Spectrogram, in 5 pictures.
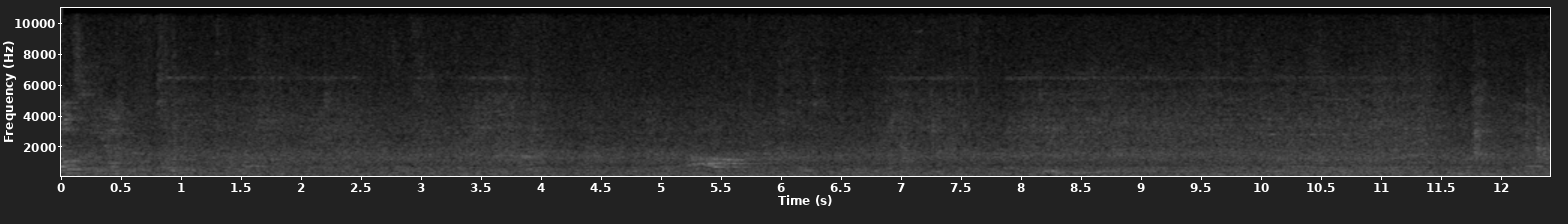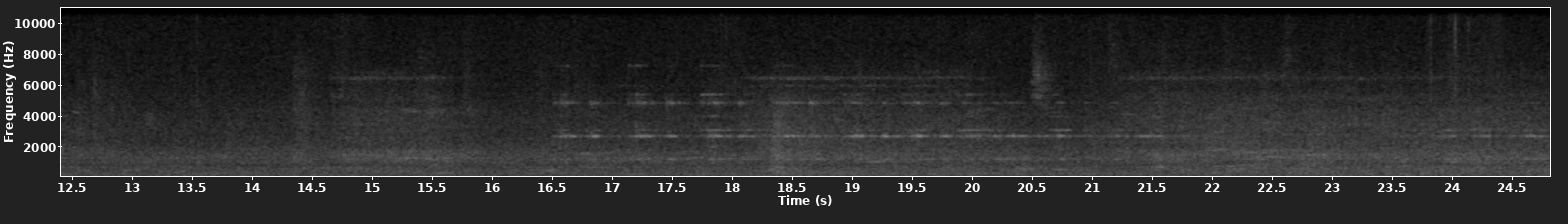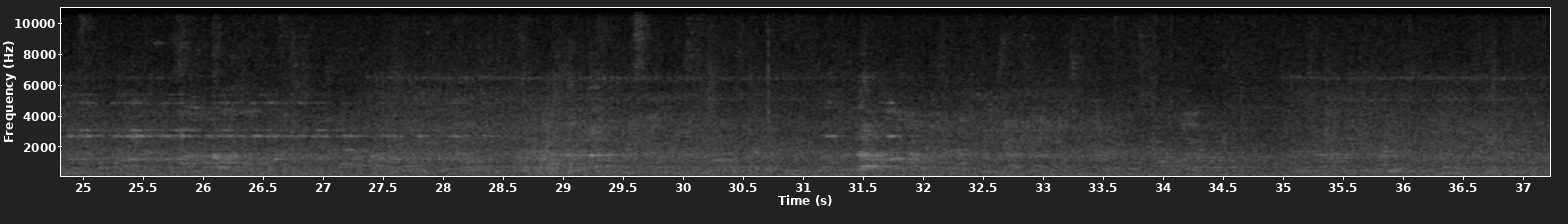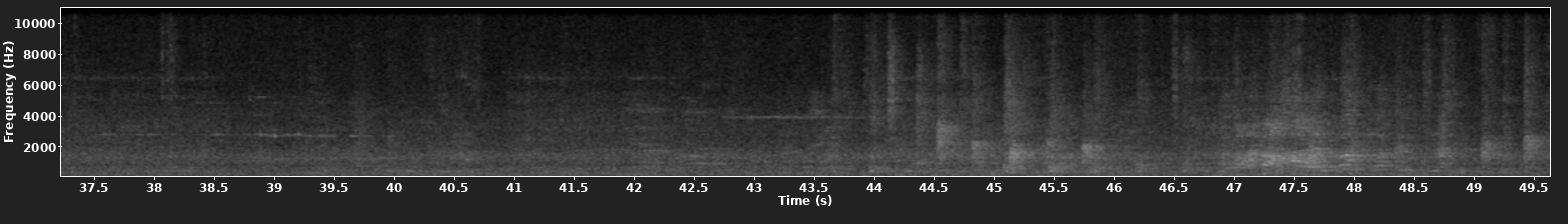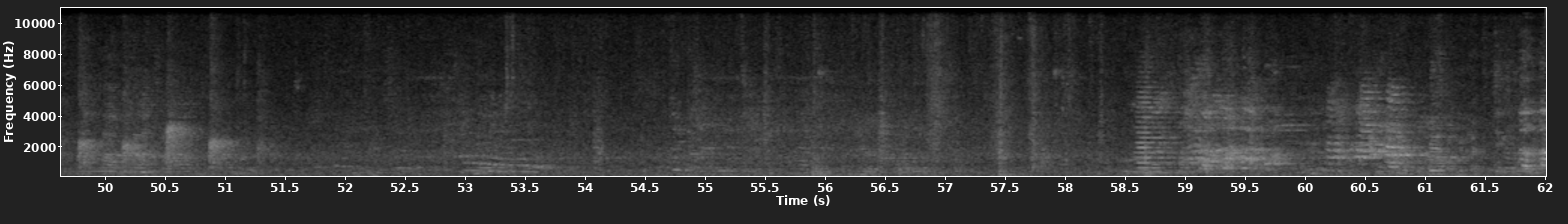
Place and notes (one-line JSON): {"title": "berlin, holocaust monument - unusual acoustics", "date": "2022-06-14 16:14:00", "description": "The Memorial to the Murdered Jews of Europe in Berlin is in many ways an interesting site, with an unusual acoustics when you go inside.", "latitude": "52.51", "longitude": "13.38", "altitude": "31", "timezone": "Europe/Berlin"}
